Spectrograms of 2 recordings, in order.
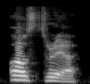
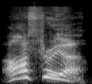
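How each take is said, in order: First: Lightly acted answer, a little louder; film impression. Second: High, loud mock-surprised echo; film impression. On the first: Answering where the accent is from, lightly acted impression. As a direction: give the film line with a falling tune. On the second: Echoing the country in a film quote, loud hammed-up impression. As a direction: blurt it back far higher and louder. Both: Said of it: "on Dumb and Dumber".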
